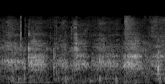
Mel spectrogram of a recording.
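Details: Bulldog puppy from Tyhill giving short, high, thin whimpering squeaks in a few brief bursts, separated by soft shuffling and background rustle.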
